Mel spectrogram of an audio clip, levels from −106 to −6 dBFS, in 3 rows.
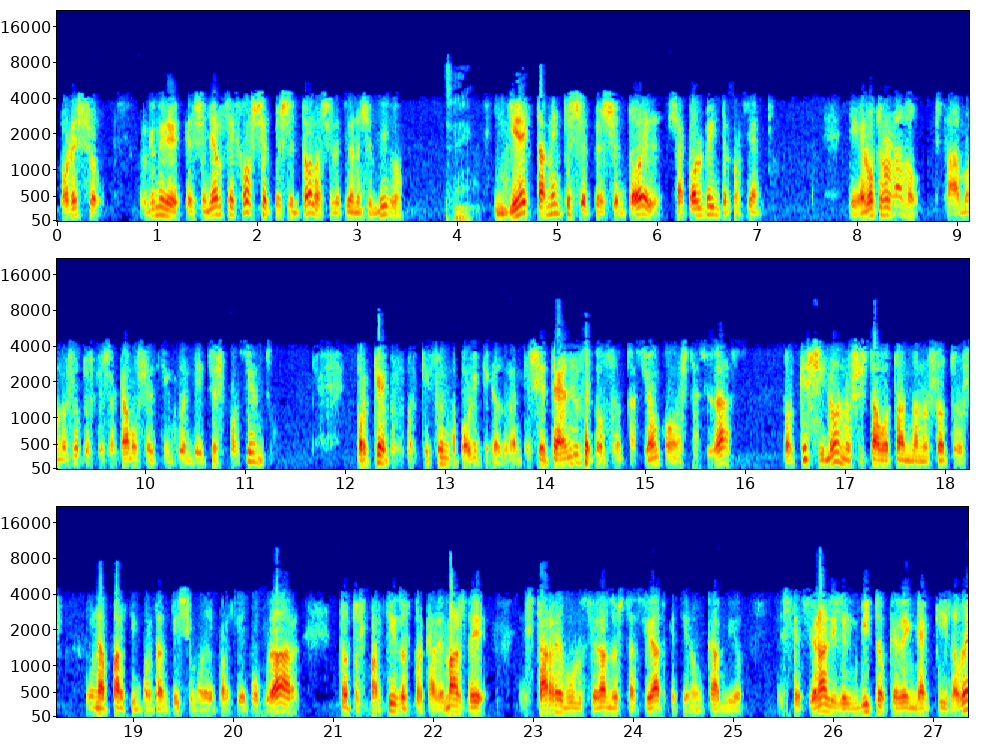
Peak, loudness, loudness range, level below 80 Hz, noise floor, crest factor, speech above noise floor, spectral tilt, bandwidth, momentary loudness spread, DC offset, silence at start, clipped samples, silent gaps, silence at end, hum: -6 dBFS; -26 LUFS; 5 LU; -62 dBFS; -60 dBFS; 20 dB; 35 dB; -7.5 dB/octave; 6.6 kHz; 14 LU; under 0.1%; 0.05 s; under 0.1%; none; 0 s; none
